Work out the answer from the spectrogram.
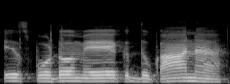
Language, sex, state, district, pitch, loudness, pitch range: Hindi, male, Jharkhand, Garhwa, 145 Hz, -16 LUFS, 140-155 Hz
